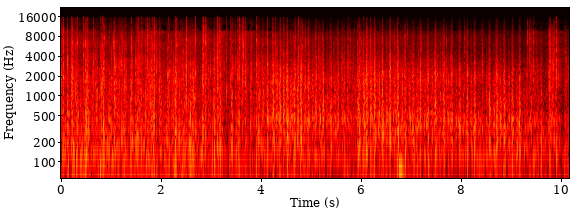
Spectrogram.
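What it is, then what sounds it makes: Plastic cat treat pouch. A medium, flexible plastic Temptations cat treat bag, likely filled with dry treats, is held in both hands, shaken and crinkled with the fingers. It makes a dense, continuous crackle of plastic crinkling and rattling that stays bright and steady for the whole ten seconds, with little low end.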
